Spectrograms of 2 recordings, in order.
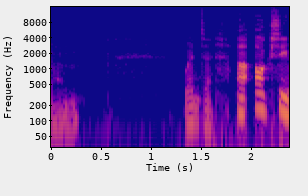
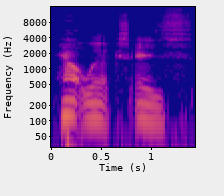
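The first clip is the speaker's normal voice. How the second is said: ordinary talk, nothing marked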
